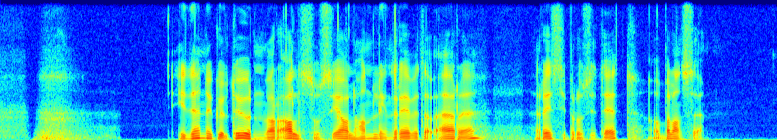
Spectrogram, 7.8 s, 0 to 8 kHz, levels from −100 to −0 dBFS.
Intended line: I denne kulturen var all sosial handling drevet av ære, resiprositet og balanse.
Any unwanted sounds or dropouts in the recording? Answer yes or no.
no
